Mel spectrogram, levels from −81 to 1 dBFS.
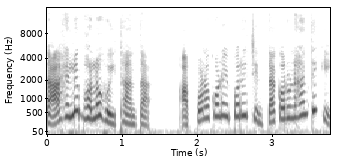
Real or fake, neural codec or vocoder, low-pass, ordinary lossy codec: fake; vocoder, 44.1 kHz, 128 mel bands, Pupu-Vocoder; 14.4 kHz; AAC, 64 kbps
